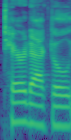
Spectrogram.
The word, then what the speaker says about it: pterodactyl: hear I can't hear the pterodactyl use the bathroom cuz the p is silent oh God that's a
